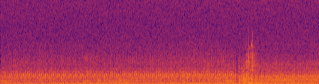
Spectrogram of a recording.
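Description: A wheel loader's diesel engine idling steadily after working under full load, parked with the bucket lowered, a constant low rumble with a brief rising whine near the end.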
